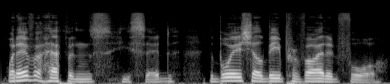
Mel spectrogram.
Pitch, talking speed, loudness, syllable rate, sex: 135 Hz, 155 wpm, -17 LUFS, 4.5 syllables/s, male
